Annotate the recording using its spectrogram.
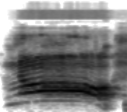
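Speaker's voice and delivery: high, loud mock-despairing no; anguished shout. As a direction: wail it like doom has arrived. Retold horror at table service.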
